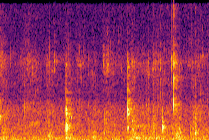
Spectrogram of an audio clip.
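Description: Faint eating sounds from people eating rice and chicken by hand: a few short, sharp mouth clicks and smacks of chewing, one about two-thirds of a second in and a small cluster around a second and a half.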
